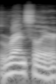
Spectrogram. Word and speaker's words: Rensselaer: He went to RPI, and I'm only saying RPI because I don't know how to pronounce the first word. It's just Rensselaer.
